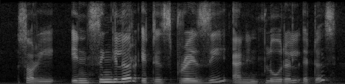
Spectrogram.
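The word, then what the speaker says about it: précis: a word French word so it is pronounced without pronouncing the last consonant letter s so the pronunciation I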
